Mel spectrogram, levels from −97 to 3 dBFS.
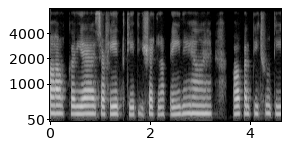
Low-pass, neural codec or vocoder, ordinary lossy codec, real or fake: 7.2 kHz; autoencoder, 22.05 kHz, a latent of 192 numbers a frame, VITS, trained on one speaker; none; fake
